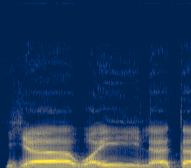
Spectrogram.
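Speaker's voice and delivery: drawn-out, melodic tajweed recitation; slow Quran recitation. Shown as a demonstration. Teacher reciting slowly for pupils to repeat. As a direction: chant each syllable slowly for the class to copy. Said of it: "आप गौर से सुनिए और दोहराइए".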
